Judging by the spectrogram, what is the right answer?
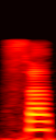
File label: "sat1", taiwanese syllable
